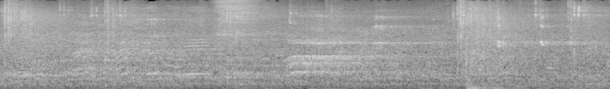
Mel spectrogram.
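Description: A crowd of spectators murmurs in a large echoing hall.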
